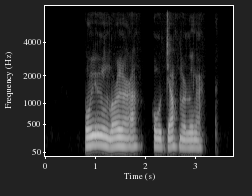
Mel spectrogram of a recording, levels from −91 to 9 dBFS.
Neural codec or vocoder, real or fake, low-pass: codec, 24 kHz, 0.9 kbps, WavTokenizer, small release; fake; 7.2 kHz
